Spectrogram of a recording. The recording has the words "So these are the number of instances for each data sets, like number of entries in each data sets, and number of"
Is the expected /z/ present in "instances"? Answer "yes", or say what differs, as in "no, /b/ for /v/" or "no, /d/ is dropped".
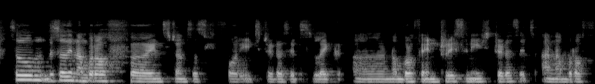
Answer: no, /s/ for /z/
